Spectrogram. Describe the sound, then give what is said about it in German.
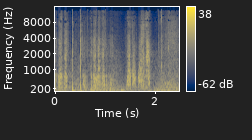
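A pen signs a document with the microphone held very close to it, in quick, energetic scratchy strokes: a rapid series of rough scraping bursts with short pauses between them, fairly loud, with no one talking. “Ihr hört mich jetzt unterschreiben.”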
